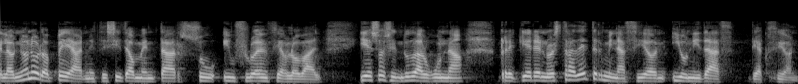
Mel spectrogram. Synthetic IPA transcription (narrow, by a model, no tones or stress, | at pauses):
elaunjone̞wɾo̞pe̞ane̞θe̞sit̪awmẽ̞nt̪aɾsuiɱflue̞nθjaɣ̞lo̞β̞a̰lie̞so̞sind̪uðaːlɣ̞unare̞kje̞ɾe̞nwe̞st̪ɾað̞e̞t̪e̞ɾmĩnaθjo̞niuniðaðd̪eakθjo̞̰n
